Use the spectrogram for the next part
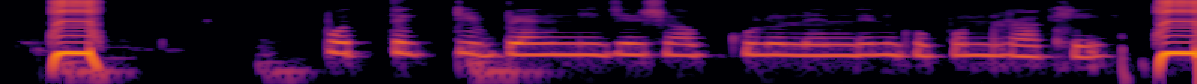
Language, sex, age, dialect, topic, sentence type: Bengali, female, 18-24, Northern/Varendri, banking, statement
